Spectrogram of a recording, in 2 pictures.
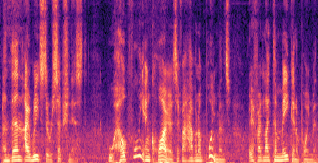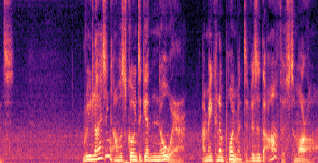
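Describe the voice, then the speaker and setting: A man's voice: on the high side, pushed and bright, a little hiss or hum. A man reading a game's story aloud and commenting on it in a casual, slangy way, with game music behind him. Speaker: let's play host.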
